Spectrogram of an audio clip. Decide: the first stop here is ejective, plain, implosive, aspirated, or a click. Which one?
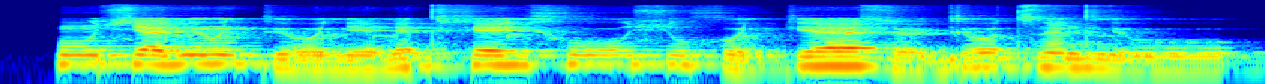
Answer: plain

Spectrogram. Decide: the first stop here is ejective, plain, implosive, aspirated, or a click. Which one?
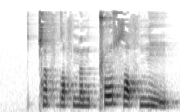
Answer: click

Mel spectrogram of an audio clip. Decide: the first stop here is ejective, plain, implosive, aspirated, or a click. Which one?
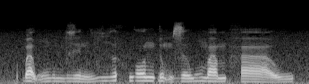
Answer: implosive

